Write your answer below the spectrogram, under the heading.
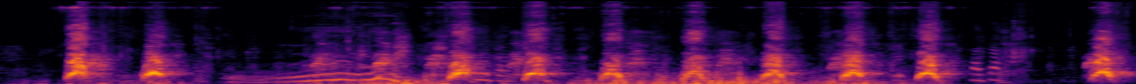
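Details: Puppy barking out on a walk, two quick yaps, then a spoken phrase, followed by a fast sequence of sharp, evenly pitched barks and a final lone yap after a pause.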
